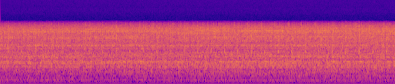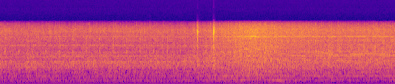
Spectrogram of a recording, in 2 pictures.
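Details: Chery Amulet: steady idle, then a sharp blip brings quick metallic knocking rising with revs; owner also reports excess idle vibration and oil pressure lamp sometimes lighting at warm idle; cause not yet known.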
